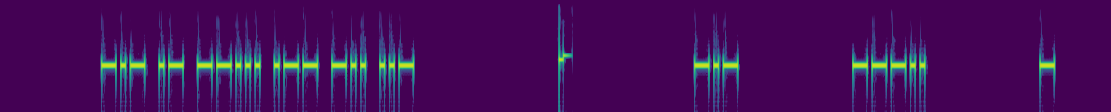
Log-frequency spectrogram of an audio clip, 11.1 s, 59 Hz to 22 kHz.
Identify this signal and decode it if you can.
Morse code, heard as a keyed tone, about 25 wpm, spaced as for 14 wpm, 700 Hz. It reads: KA7WDU K8T
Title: USA Call Signs - 8x Character Spacing - 25wpm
